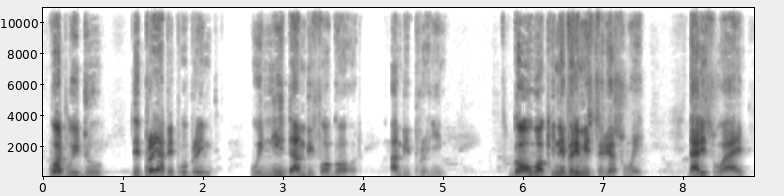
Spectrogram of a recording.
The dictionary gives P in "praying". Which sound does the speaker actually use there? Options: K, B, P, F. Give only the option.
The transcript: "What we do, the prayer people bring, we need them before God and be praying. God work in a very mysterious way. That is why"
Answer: P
